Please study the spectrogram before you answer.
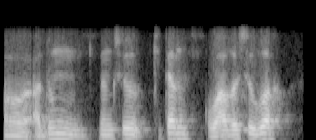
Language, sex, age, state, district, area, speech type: Manipuri, male, 18-30, Manipur, Senapati, rural, conversation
